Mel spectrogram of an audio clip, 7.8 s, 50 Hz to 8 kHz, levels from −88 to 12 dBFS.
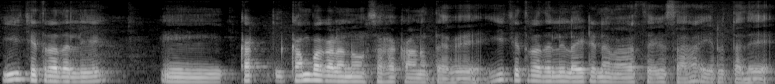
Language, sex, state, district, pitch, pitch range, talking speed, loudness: Kannada, male, Karnataka, Bangalore, 115 Hz, 105-130 Hz, 110 wpm, -20 LUFS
